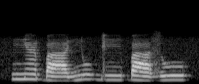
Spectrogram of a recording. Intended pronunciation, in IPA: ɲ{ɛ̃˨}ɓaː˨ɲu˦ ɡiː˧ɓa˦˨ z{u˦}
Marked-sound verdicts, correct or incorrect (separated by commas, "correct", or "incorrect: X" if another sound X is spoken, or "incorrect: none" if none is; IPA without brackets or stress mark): incorrect: ɛ̃˦, correct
